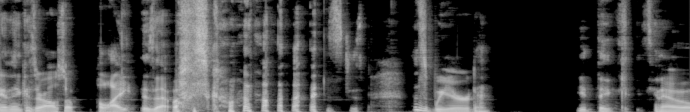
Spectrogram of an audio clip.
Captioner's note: laughing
